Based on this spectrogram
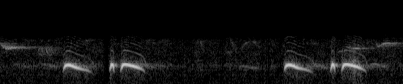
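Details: Scaled dove (Columbina squammata) song: a soft, low cooing phrase of three hollow, falling notes, repeated about every two seconds; faint higher whistles from other birds behind.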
